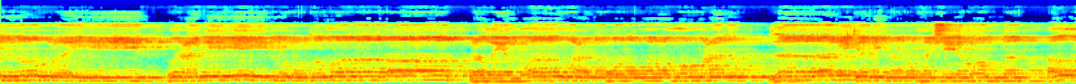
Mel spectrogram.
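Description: A man chanting a melodic Islamic recitation in long phrases on drawn-out, gliding notes, pausing briefly for breath about every four seconds.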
